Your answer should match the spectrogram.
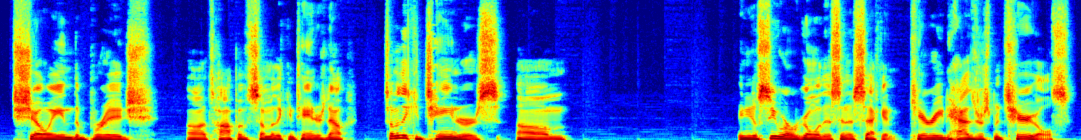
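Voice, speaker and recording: A man's voice: medium pitch, lively intonation, moderate pace, fairly bright tone, faint music behind. An American man hosting a show, talking in a casual, rambling, conversational way peppered with "you know". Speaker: host of a hazmat show.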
